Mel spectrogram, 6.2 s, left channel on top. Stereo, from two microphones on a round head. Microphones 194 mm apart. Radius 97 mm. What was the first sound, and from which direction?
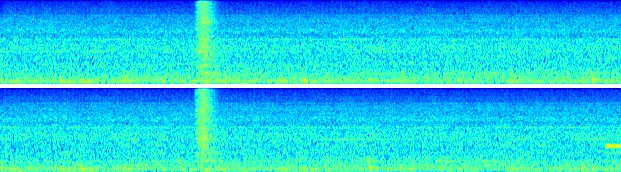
Tearing paper, 20° right (ahead or behind).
